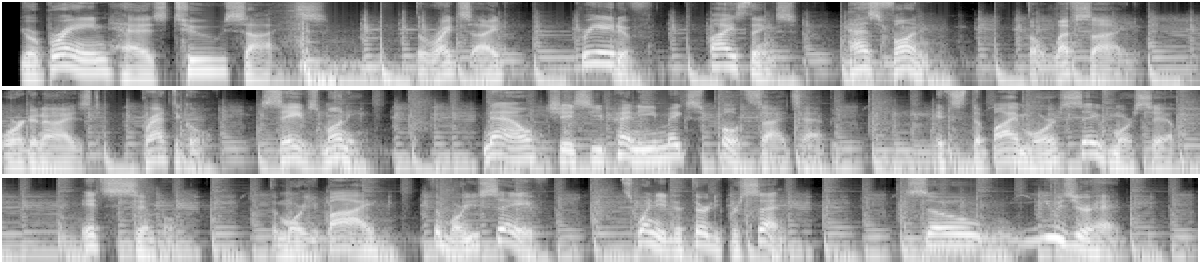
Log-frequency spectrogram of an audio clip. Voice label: commercial, professional voice actor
